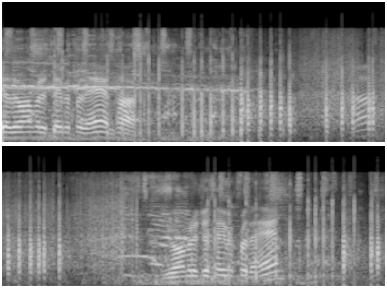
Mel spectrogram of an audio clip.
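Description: Fireworks whistle as they shoot upward.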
